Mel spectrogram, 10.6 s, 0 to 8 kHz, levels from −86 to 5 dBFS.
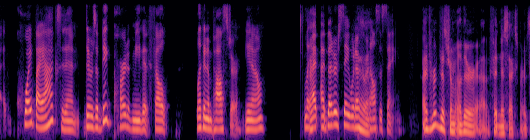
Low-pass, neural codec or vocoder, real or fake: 7.2 kHz; codec, 16 kHz, 2 kbps, FreqCodec, larger model; fake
